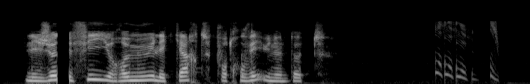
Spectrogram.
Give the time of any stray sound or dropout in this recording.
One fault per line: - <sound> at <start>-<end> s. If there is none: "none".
- dropout at 0.6-0.7 s
- chirp at 4.4-5.0 s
